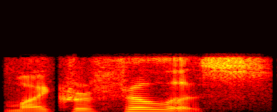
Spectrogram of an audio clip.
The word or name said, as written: microphyllous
